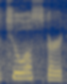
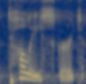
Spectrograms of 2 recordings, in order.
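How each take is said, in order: First: "tulle" said as one syllable, tool; "tulle skirt" the proper French way, no ee ending; correct tulle. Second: "Tully" said as TULL-ee, two syllables; "Tully skirt" with a wrong extra ee sound; mispronounced Tully. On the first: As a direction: say "tulle" as a single short tool. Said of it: "But I said it was a tulle skirt". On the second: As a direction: rhyme "Tully" with gully, stress on TULL. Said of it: "I would have said it was a Tully skirt". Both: Shown as a demonstration.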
